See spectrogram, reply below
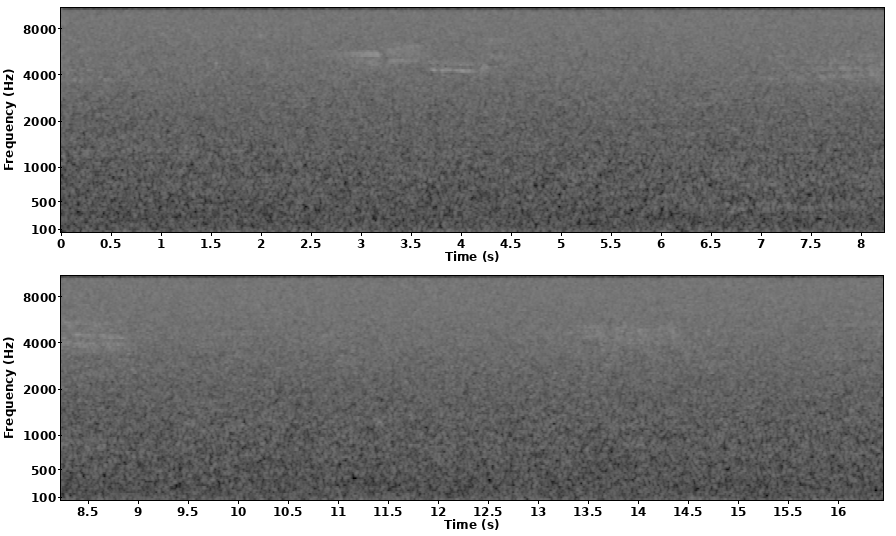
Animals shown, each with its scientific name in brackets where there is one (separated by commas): Black-throated Green Warbler (Setophaga virens), Ovenbird (Seiurus aurocapilla)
